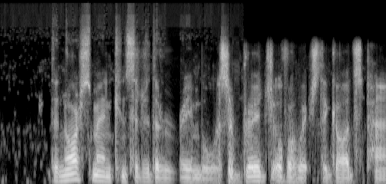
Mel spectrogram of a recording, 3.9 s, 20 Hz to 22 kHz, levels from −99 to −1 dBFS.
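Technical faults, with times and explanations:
Throughout: overdone noise removal. Over-aggressive suppression zeroes bands near the noise floor; the spectrogram shows a blank background speckled with isolated musical-noise dots.
1.65–1.81 s: call audio freeze. The sound stretches into a fading buzz or hiss for about 140 ms, then resumes where it stopped, likely a drained jitter buffer; the waveform shows a smooth decaying tail.
1.89–1.92 s and 2.00–2.03 s: short concealed packet loss. Each is a brief smear where lost audio was patched by extrapolation, with a bit skipped; the spectrogram shows blurred, smoothed harmonics.
2.13 s to the end: call bitrate drop. The encoder falls from 32 to 10 kbps and the audio turns rough and muffled; the spectrogram shows energy above 8 kHz abruptly cut off.
2.36–2.62 s: jitter buffer slow-down. Repeated pitch periods add about 44 ms, so the audio plays at 87% speed at unchanged pitch; the waveform shows near-identical cycles repeating.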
